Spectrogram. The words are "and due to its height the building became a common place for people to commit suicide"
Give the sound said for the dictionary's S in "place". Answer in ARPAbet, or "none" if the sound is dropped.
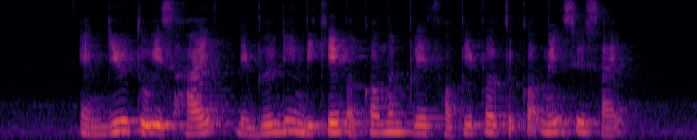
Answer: none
